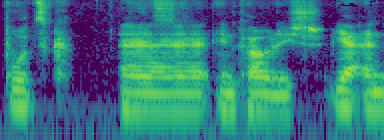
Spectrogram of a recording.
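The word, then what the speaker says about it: Puck: pu P yeah p u c k it's pronounced psk uh in Polish yeah and they had like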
